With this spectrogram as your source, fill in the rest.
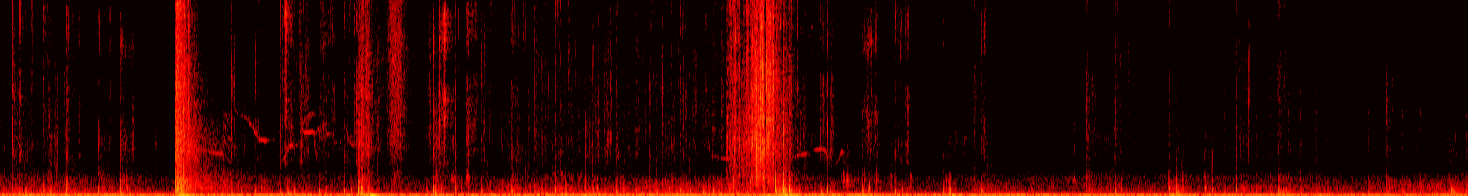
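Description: Footsteps patter steadily on hard ground.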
